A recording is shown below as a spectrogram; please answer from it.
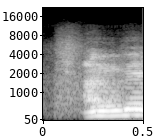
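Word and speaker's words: ङ: हाँ तो दोस्तों, नहीं आता ना इसका उच्चारण आपको, मैं बताऊं आपको, इसे दोस्तों अंगे कहते हैं।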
